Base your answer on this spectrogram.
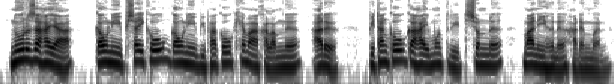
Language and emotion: Bodo, neutral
